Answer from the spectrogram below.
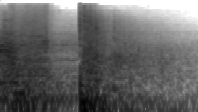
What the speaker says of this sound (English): Did you shoot me?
